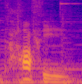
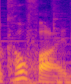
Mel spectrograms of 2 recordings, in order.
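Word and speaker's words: Ko-fi: and consider supporting us on coffee or kofi depending on how you want to pronounce it it works kind of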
